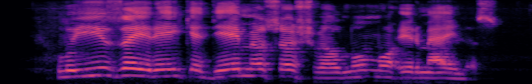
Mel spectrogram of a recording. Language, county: Lithuanian, Klaipėda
